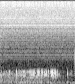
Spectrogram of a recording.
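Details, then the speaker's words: Man's stomach rumbling after drinking coffee: a low, bubbly gurgling rumble lasting about a second, ordinary borborygmi from gas and fluid moving. "you hear my stomach rumbling because of my coffee?"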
